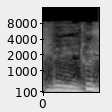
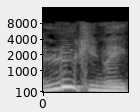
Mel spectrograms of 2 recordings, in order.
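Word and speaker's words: Luchini: est Fabrice et vous vous l'appelez Lini c'est Luini qu'on doit dire car prononcé à la italienne à l'italienne nom italien à l'allemande des noms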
